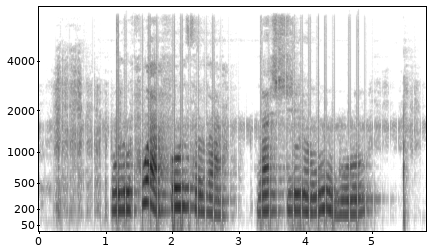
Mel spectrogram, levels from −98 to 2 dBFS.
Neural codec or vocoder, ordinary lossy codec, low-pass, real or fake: none; AAC, 48 kbps; 7.2 kHz; real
